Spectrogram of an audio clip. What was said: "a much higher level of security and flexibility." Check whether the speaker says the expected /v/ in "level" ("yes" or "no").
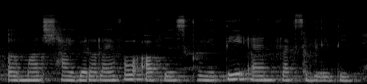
no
